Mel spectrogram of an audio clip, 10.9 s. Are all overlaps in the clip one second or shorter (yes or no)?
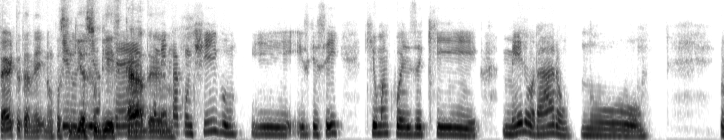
no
